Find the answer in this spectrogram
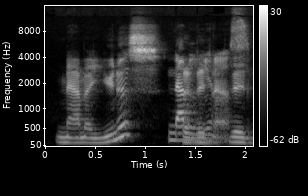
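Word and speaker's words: Namajunas: Also, I was reminded that the pronunciation is Nama Yunus. The J, so Rose Nama, I was saying Rose Nama Yunus because I just read the words phonetically. But in Lithuanian, the J is silent. J is silent, yeah. So thanks for that. Or J is Y.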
